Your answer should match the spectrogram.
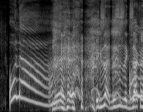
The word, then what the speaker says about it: hola: always correct in them no no it's not AA it's hola you know they be like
